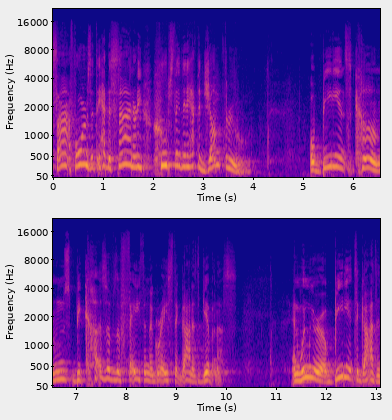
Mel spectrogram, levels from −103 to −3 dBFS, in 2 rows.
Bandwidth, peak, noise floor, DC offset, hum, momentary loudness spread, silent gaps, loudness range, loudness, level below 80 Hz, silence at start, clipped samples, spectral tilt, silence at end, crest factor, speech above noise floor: 12.5 kHz; -18 dBFS; -73 dBFS; under 0.1%; none; 9 LU; none; 4 LU; -35 LUFS; -70 dBFS; 0 s; under 0.1%; -7.5 dB/octave; 0 s; 16 dB; 38 dB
